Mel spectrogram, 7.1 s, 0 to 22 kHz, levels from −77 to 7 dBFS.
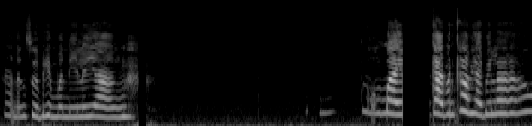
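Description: Speech with two digital wireless dropouts, at 1.84 to 1.95 s (about 114 ms) and 5.36 to 5.73 s (about 365 ms). The receiver mutes cleanly into near silence, with no hiss or crackle bursts like an analogue link losing signal.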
